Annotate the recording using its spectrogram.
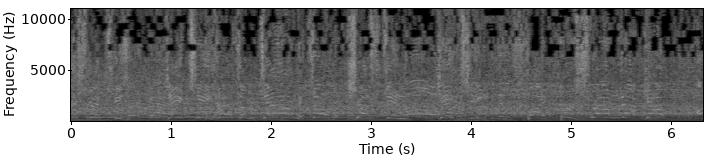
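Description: Arena crowd cheering and yelling, many voices at once, as a fighter is stopped on the canvas, over steady background music.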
